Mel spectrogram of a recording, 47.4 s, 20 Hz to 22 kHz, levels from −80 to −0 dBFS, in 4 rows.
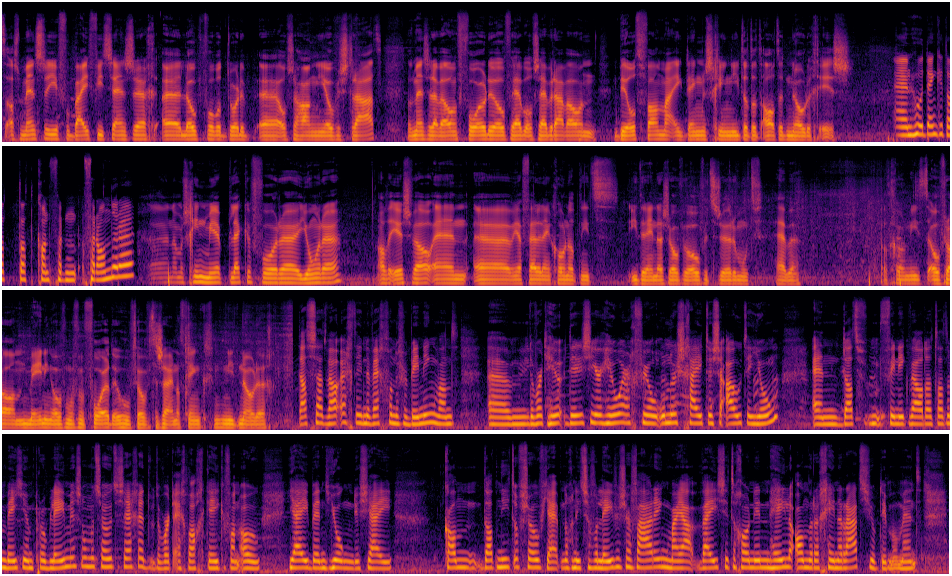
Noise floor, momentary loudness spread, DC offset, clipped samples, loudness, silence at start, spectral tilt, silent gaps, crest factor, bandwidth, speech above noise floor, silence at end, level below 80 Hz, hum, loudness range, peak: -43 dBFS; 7 LU; under 0.1%; under 0.1%; -21 LUFS; 0 s; -5.5 dB/octave; none; 18 dB; 16.5 kHz; 22 dB; 0 s; -56 dBFS; none; 3 LU; -4 dBFS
